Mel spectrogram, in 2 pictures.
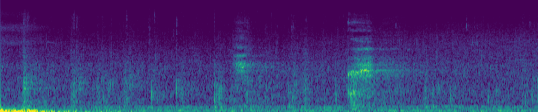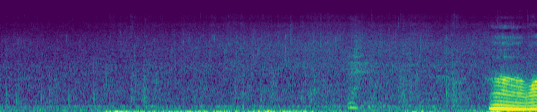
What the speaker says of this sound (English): Oh, waterfalls. So peaceful.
